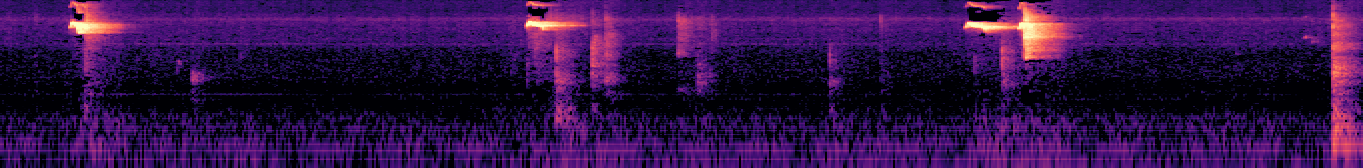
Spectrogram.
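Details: Spring begging of common blackbird nestlings being hand-fed at a wildlife rescue centre before release: short, very high, thin squeaks spaced roughly three seconds apart, the last one doubled and buzzier, with faint clicks between.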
